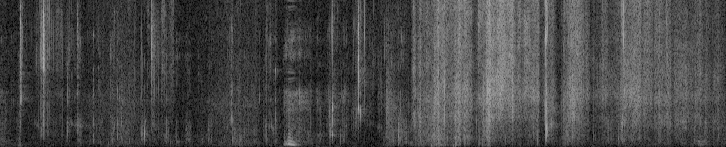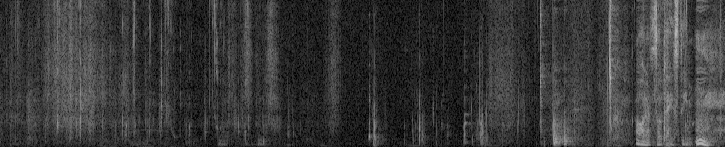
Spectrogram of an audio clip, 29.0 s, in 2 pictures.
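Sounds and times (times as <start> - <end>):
chewing crusty bread: 0.0 - 25.6
paper napkin rustling: 8.2 - 17.0.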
